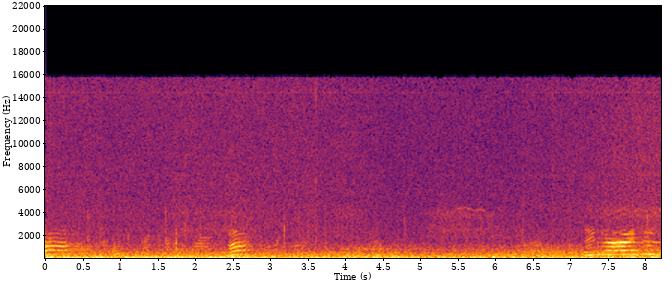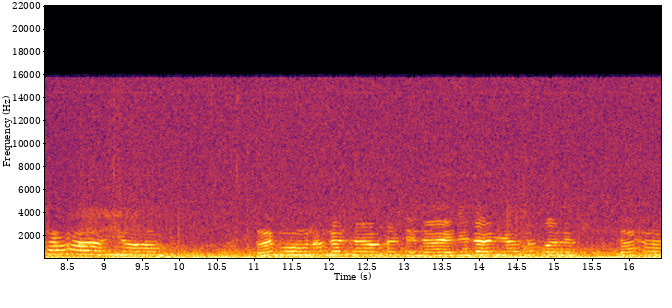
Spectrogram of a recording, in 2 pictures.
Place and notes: beijing, temple of heaven, mann singt
recorded in the evening nov 07, close afer dawn, in between the two main temple buildings. voices of a man singing and a distant voice repeatively shouting
international city scapes - social ambiences and topographic field recordings
19 May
